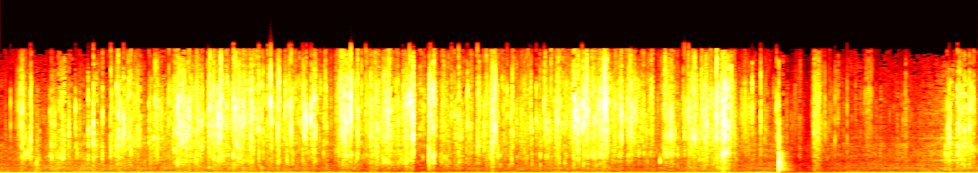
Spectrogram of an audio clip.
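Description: Clear plastic parts bag crinkling and rustling as gloved hands handle it and work the galvanized pipe coupling inside. A single sharp click comes near the end, and a steady low hum runs underneath.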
